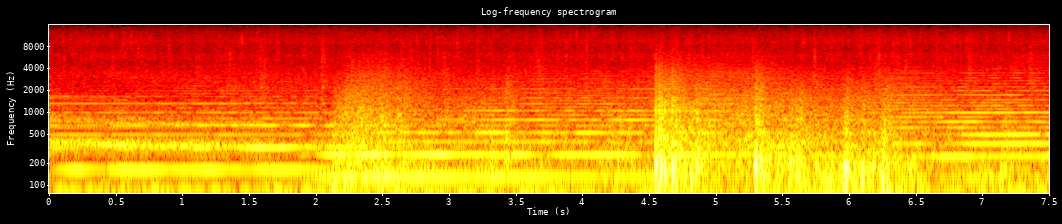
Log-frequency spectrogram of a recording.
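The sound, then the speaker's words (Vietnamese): Thunder rumbles in a rainstorm. A low roll swells near the middle, then a few sharper cracks follow over steady rain, with a sustained tonal drone held underneath throughout. “Sấm chớp bủa vây trên đầu, hệt như tấm lưới của mấy người ngư dân.”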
